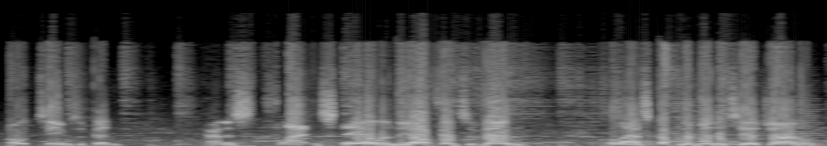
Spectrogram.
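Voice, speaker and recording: Male basketball color analyst, high-pitched, conversational and plain-spoken, loud background sound under the broadcast. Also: normal speed, over music, a crowd in the background, rough recording. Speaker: radio color commentator. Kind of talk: live basketball analysis between plays. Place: courtside in an indoor arena.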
